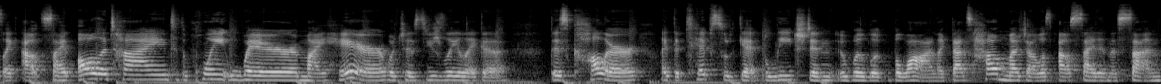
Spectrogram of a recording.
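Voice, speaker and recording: A young woman from Okinawa chatting to her viewers in a loose, friendly vlog style. She talks at a middling pitch and fills her sentences with easy asides and "like"s. She sounds at ease, as if talking to a friend. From Okinawa, Japan. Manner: chatty, relaxed, filler-heavy with "like" and "um". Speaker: beauty vlogger. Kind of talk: casual talk to camera.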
